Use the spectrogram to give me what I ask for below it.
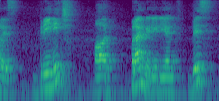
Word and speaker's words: Greenwich: Zero degree longitude, 0 degree longitude is called as Greenwich, which is pronouncing as Greenwich. Greenwich.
